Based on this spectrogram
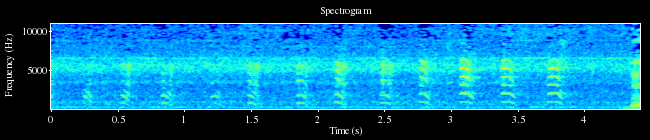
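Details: A pet parrot giving a quick run of short, chirpy notes that each sweep downward, repeated about three times a second in a steady series, with a faint indoor background.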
